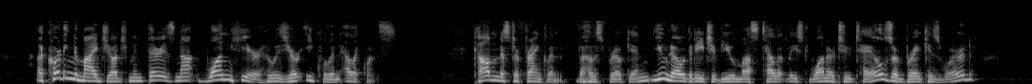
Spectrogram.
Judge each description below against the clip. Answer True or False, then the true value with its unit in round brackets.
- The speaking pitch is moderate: True (145 Hz)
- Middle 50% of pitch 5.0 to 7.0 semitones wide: True (5.5 semitones)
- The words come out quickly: True (245 wpm)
